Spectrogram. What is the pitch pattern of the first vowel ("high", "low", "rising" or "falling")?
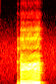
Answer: rising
